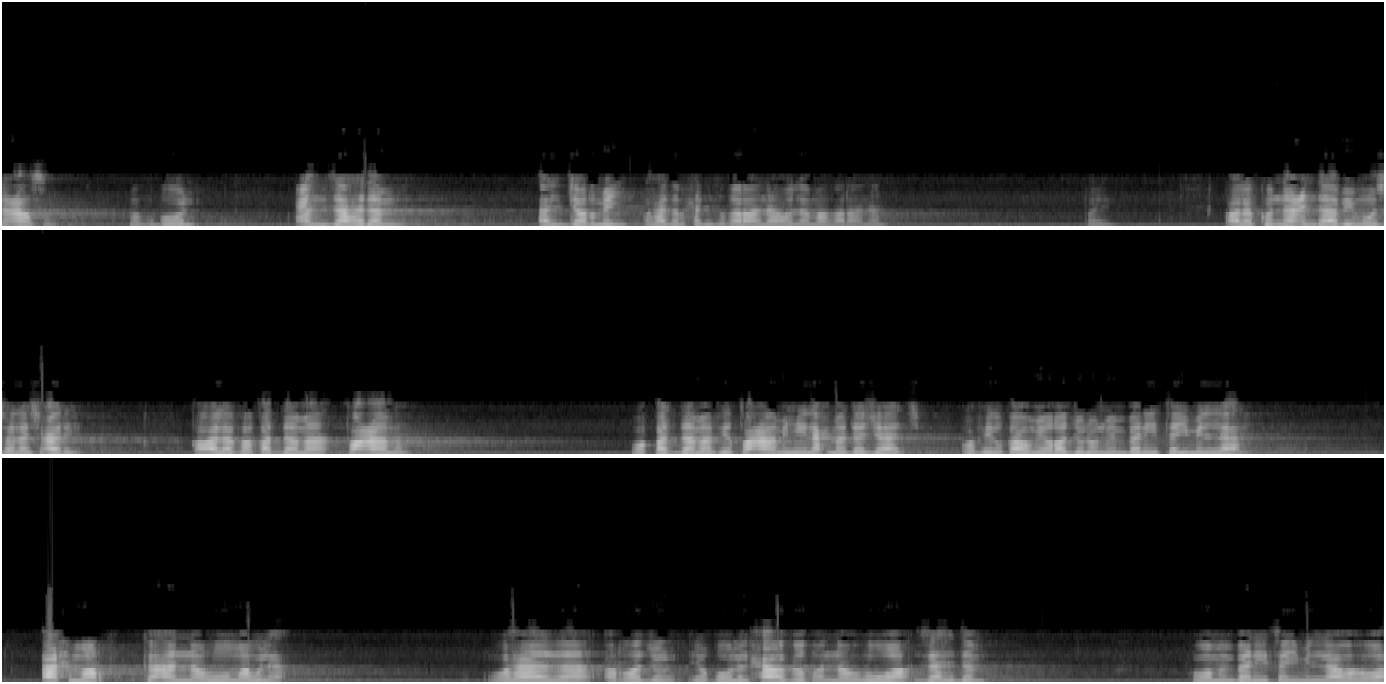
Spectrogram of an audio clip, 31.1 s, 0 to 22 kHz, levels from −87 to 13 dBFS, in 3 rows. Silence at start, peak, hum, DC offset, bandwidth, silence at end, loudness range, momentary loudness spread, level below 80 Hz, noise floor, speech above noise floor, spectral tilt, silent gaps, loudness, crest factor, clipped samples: 0 s; 0 dBFS; none; 0.4%; 7.6 kHz; 0 s; 6 LU; 16 LU; -54 dBFS; -53 dBFS; 32 dB; -3 dB/octave; none; -21 LUFS; 24 dB; under 0.1%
